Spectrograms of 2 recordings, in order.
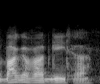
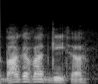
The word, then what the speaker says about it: Bhagavad Gita: following words I find the solace in the bhagavad-gita that I miss even in The Sermon on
